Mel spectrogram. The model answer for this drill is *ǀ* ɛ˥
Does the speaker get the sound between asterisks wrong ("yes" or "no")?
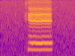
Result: yes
